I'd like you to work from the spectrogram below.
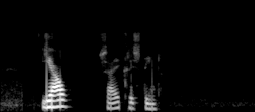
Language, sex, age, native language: Icelandic, female, 30-39, Icelandic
